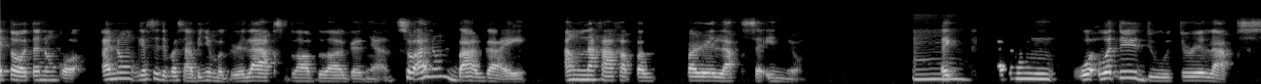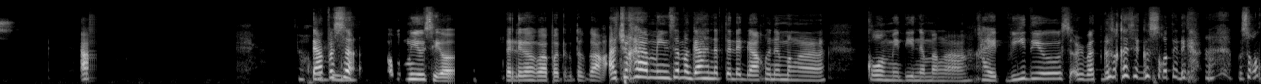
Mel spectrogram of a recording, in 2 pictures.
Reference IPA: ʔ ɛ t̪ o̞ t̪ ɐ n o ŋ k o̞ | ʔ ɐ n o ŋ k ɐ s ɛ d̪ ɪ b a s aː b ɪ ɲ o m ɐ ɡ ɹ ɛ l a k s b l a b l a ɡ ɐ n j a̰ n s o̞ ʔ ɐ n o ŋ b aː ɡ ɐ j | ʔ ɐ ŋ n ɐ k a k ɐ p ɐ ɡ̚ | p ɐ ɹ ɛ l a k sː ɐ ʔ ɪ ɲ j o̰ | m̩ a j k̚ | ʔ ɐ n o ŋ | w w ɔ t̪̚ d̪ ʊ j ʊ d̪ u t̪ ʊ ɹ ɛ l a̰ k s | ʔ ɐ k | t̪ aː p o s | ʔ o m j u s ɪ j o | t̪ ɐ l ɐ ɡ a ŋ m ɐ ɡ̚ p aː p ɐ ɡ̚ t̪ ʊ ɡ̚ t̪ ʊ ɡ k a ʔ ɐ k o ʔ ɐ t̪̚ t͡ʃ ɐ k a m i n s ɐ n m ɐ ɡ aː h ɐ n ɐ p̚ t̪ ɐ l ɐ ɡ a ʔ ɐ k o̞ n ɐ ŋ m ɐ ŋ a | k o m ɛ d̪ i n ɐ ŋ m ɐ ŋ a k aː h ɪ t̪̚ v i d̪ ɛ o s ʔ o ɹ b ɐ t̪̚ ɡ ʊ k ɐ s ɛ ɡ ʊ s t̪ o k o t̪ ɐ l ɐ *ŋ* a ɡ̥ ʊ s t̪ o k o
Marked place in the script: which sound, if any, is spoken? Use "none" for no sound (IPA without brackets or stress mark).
ɡ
